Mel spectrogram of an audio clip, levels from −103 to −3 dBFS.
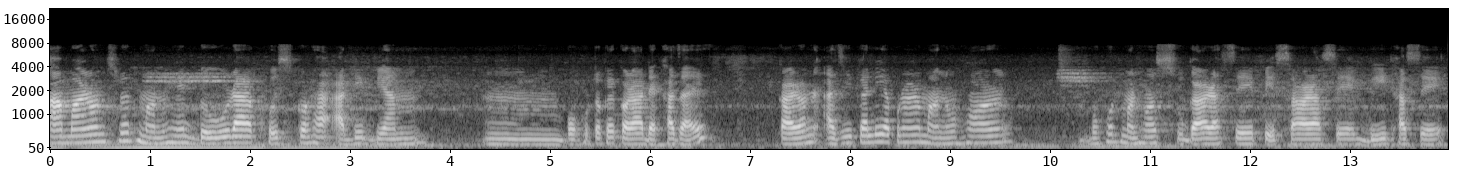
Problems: background sounds at intervals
